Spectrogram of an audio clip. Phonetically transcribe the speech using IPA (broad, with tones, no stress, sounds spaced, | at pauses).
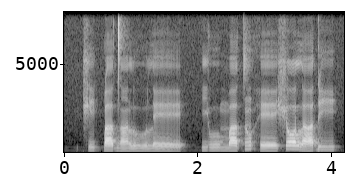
t͡ʃ i˨ k͡p a˨ d ã˨ l uː˨ l eː˨ | j uː˨ m a˨ t ũ˦ h eː˨ ʃ ɔ˦ l a˨˦ ɗ i˦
